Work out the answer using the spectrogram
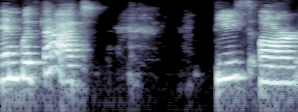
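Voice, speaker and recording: A woman with a non-native accent at a very slow pace, with ordinary pitch variation. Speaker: professor and scientist. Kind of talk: workshop presentation. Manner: halting, repeats words.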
